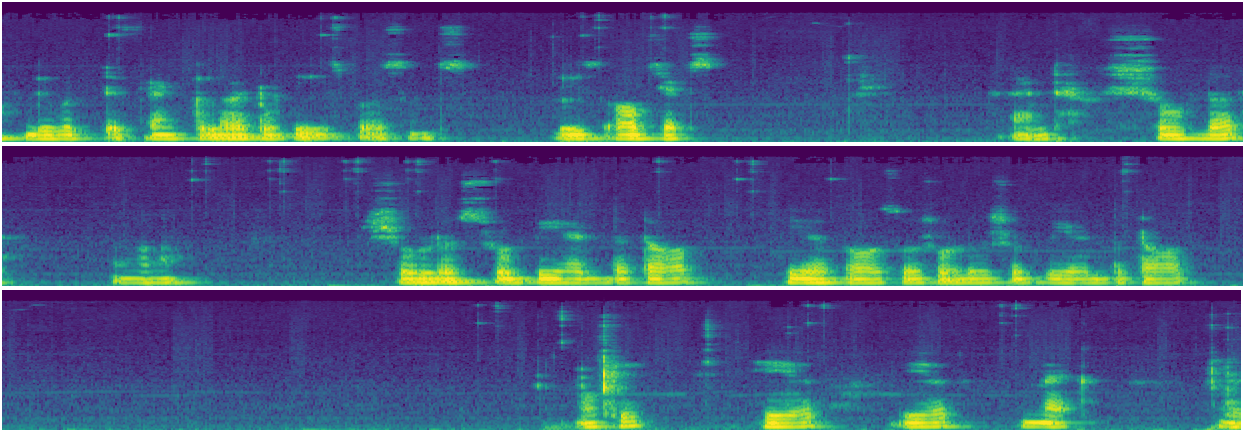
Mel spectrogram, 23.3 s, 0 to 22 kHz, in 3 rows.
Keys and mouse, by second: 3.6 shift+click, 19.1 ctrl+s.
